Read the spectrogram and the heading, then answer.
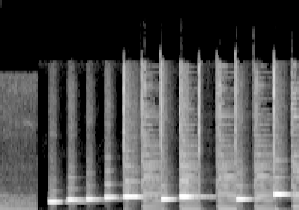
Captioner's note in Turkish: ıslık çalar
